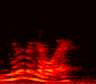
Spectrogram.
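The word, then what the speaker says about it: Númenor: Now, I did read that Numenor, am I saying that right? – Numenor, it was in the book.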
